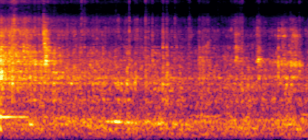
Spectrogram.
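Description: A steady, hissy stream of water pours into a pot while spinach soup is being made, continuous and fairly close for about three seconds, with no talking.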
